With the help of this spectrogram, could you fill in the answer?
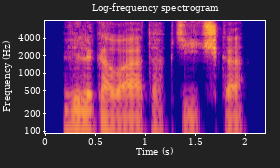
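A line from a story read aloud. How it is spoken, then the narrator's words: Muttered. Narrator (Russian): пробормотал Нисан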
